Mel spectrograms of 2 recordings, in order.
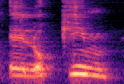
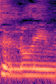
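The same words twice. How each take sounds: First: The word is said with that sound swapped out. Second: The word is said with the sacred letter's sound. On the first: This form avoids saying a letter that stands for God. "nosotros pronunciamos Elohim, para quitarle esa letra" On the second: This form is avoided out of respect for God. "nosotros no pronunciamos Elohim"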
